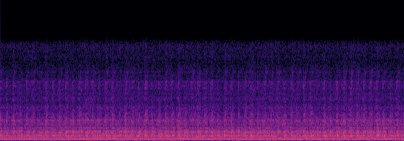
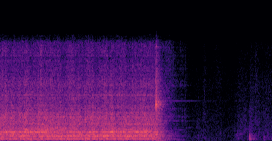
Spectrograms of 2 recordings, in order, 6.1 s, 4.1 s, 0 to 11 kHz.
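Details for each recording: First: Draper pillar drill at slow belt speed after insulating the pulley cover, noise cut about 7 dB from 70 to 63–64 dB. Steady even motor hum with soft belt whirr, no knocks or rattles; runs smoothly and fairly quietly. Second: Draper pillar drill running unloaded, on lowest pulley speed: loud buzzing hum with tinny rattle from the pulley casing, then winds down; noisy before insulating the pulley case with bitumen roofing tape.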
